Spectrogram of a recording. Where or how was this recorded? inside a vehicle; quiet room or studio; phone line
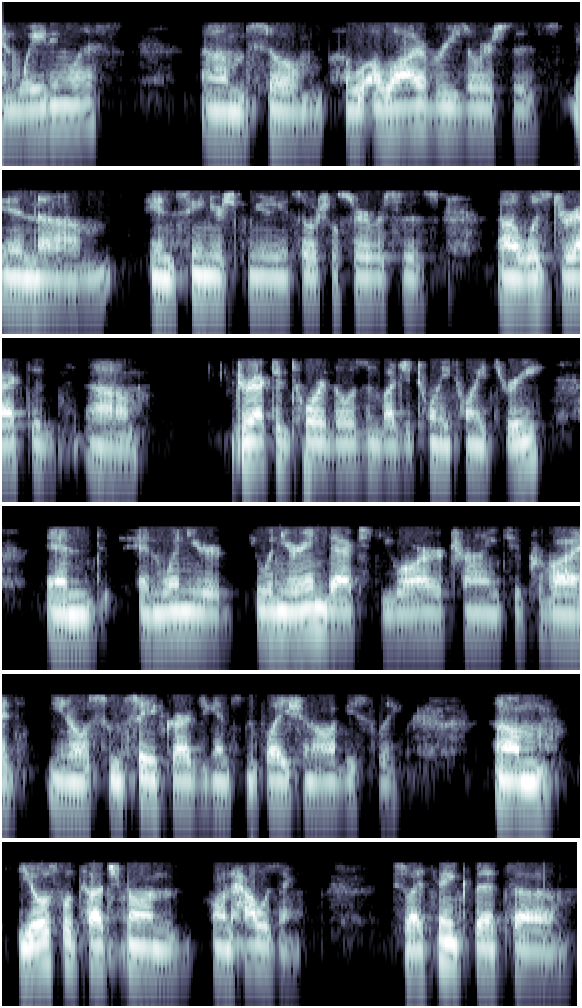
phone line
